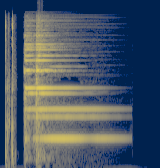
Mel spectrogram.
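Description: Sound effect of a mouse click on a notification bell icon: two quick clicks, then a single bell ding that rings and fades away over about a second and a half.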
